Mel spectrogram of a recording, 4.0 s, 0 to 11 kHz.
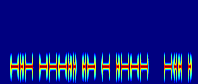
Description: Morse code, heard as a keyed tone, about 25 wpm, 700 Hz. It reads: K8ATJ DE
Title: USA Callsign DE Callsign - 5 Characters - 25wpm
